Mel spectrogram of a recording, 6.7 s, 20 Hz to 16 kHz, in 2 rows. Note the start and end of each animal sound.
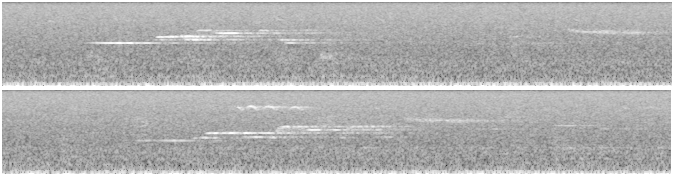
[0.10, 2.00] Hermit Thrush (Catharus guttatus)
[3.92, 5.70] Hermit Thrush (Catharus guttatus)

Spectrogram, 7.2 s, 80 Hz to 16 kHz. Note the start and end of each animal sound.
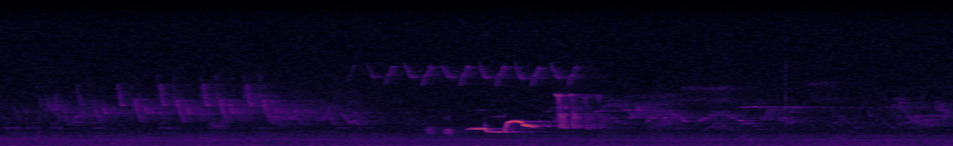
[0.00, 1.34] White-breasted Nuthatch (Sitta carolinensis)
[0.00, 7.15] Red-eyed Vireo (Vireo olivaceus)
[0.11, 2.38] Ovenbird (Seiurus aurocapilla)
[2.32, 4.46] Black-and-white Warbler (Mniotilta varia)
[3.03, 4.73] Wood Thrush (Hylocichla mustelina)
[4.37, 5.84] Veery (Catharus fuscescens)
[4.69, 6.42] Black-throated Green Warbler (Setophaga virens)
[6.40, 7.15] Ovenbird (Seiurus aurocapilla)

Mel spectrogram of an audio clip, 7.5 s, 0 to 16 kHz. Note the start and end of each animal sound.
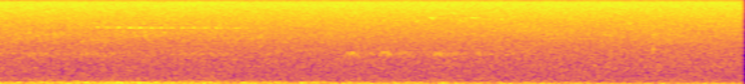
[0.81, 2.67] Dark-eyed Junco (Junco hyemalis)
[3.56, 4.71] American Crow (Corvus brachyrhynchos)

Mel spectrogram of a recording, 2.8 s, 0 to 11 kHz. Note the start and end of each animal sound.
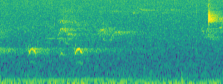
[0.00, 1.36] American Crow (Corvus brachyrhynchos)
[0.00, 2.79] Red-eyed Vireo (Vireo olivaceus)
[0.65, 0.97] Yellow-bellied Sapsucker (Sphyrapicus varius)
[1.18, 2.31] Blackburnian Warbler (Setophaga fusca)

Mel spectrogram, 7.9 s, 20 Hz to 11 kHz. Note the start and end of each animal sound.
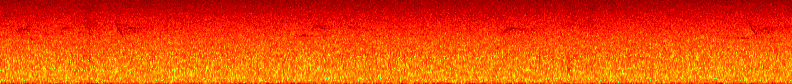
[0.00, 1.54] Winter Wren (Troglodytes hiemalis)
[0.94, 7.92] Blue-headed Vireo (Vireo solitarius)

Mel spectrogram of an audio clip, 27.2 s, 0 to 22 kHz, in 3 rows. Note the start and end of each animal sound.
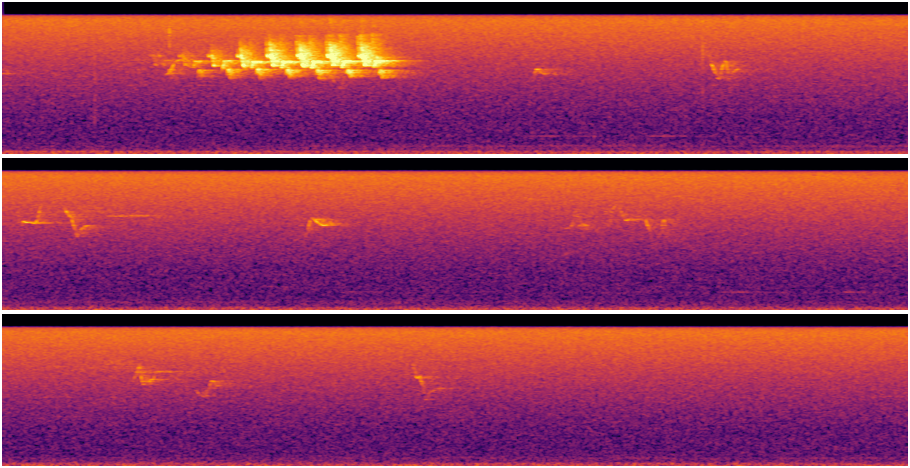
[0.00, 22.65] Blue-headed Vireo (Vireo solitarius)
[1.38, 4.11] Ovenbird (Seiurus aurocapilla)
[9.43, 10.78] Black-throated Green Warbler (Setophaga virens)
[18.95, 20.19] Black-throated Green Warbler (Setophaga virens)

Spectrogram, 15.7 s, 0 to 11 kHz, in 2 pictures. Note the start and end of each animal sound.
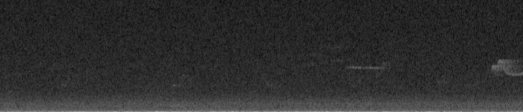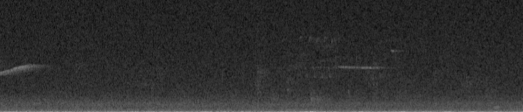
[4.43, 6.07] Black-throated Green Warbler (Setophaga virens)
[7.25, 8.75] Eastern Wood-Pewee (Contopus virens)
[12.25, 12.91] Black-capped Chickadee (Poecile atricapillus)
[12.47, 14.09] Black-throated Green Warbler (Setophaga virens)

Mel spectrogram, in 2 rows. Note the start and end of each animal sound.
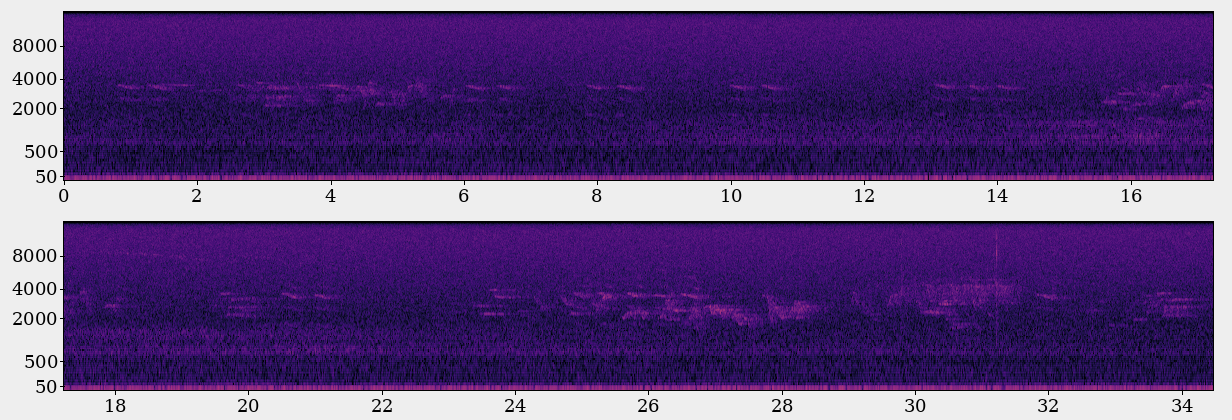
[0.59, 1.60] Blue Jay (Cyanocitta cristata)
[1.45, 2.52] Black-capped Chickadee (Poecile atricapillus)
[2.56, 3.48] Blue Jay (Cyanocitta cristata)
[2.85, 3.50] Wood Thrush (Hylocichla mustelina)
[3.92, 5.92] Scarlet Tanager (Piranga olivacea)
[5.86, 6.97] Blue Jay (Cyanocitta cristata)
[7.73, 8.70] Blue Jay (Cyanocitta cristata)
[9.88, 10.96] Blue Jay (Cyanocitta cristata)
[12.86, 14.59] Blue Jay (Cyanocitta cristata)
[15.47, 18.43] Rose-breasted Grosbeak (Pheucticus ludovicianus)
[19.23, 20.21] Wood Thrush (Hylocichla mustelina)
[20.46, 21.38] Blue Jay (Cyanocitta cristata)
[23.15, 24.33] Wood Thrush (Hylocichla mustelina)
[24.58, 26.84] Blue Jay (Cyanocitta cristata)
[24.98, 28.92] Rose-breasted Grosbeak (Pheucticus ludovicianus)
[29.51, 31.61] Ovenbird (Seiurus aurocapilla)
[29.73, 31.10] Wood Thrush (Hylocichla mustelina)
[31.46, 32.52] Blue Jay (Cyanocitta cristata)
[33.43, 34.48] Wood Thrush (Hylocichla mustelina)

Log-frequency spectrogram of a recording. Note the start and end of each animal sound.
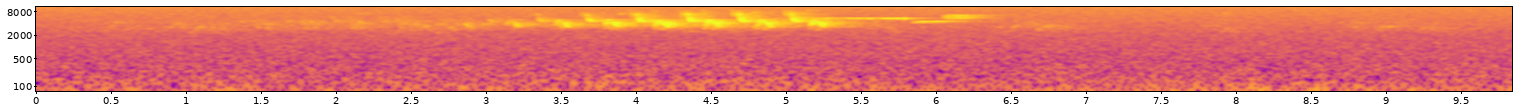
[0.78, 5.57] Ovenbird (Seiurus aurocapilla)
[4.68, 6.61] Black-throated Green Warbler (Setophaga virens)

